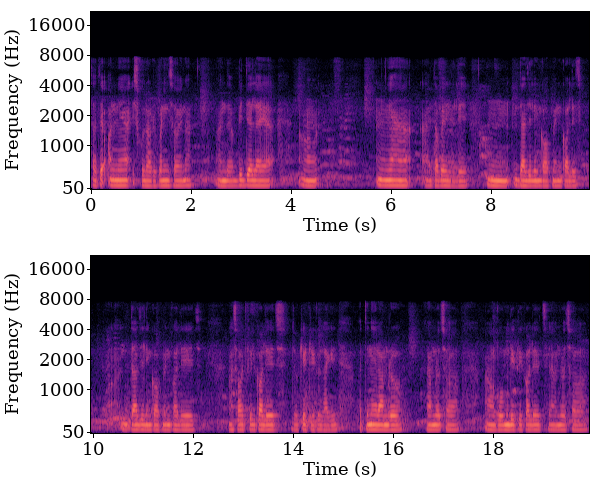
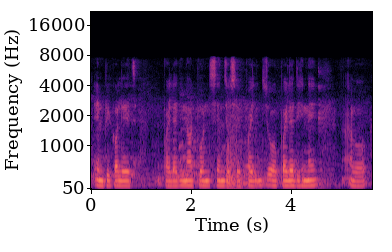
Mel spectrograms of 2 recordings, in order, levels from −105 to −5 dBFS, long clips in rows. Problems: constant background noise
